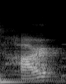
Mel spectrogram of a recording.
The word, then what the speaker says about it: 할: But when they say like 제가 할 수 없는데, this har, this thing here, they actually pronounce it as like R, like har 수 없는데.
